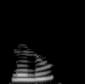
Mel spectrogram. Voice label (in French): "loup", French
